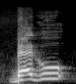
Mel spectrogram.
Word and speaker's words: बेंगू: देखो कुछ लोग बैगू बोलते हैं। कुछ लोग बैगू बोलते हैं। तो सही सही प्रोनंसिएशन क्या है? सही प्रोनाउंसिएशन तो बेंगू है। है ना? लेकिन कुछ है ना पुराने लोग बैगू भी बोलते हैं।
